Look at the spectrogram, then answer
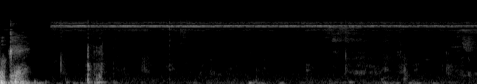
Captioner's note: loud cicadas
